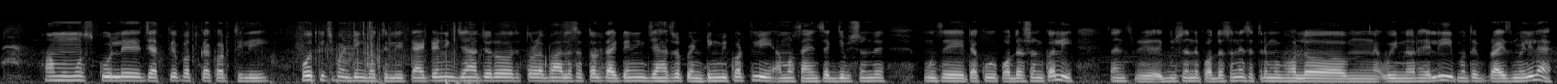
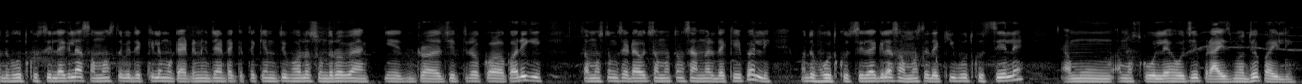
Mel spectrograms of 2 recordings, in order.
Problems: background conversations at intervals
